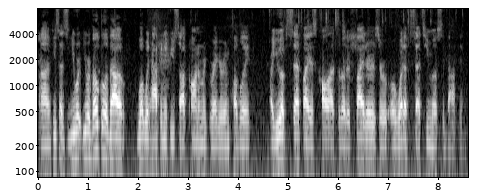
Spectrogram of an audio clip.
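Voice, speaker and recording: A man's voice: lowish voice, steady tone, fast talker, a little mellow, no room sound, rough recording. A man working as a reporter, politely putting questions to guests on a press conference call.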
